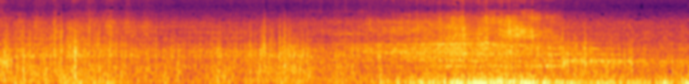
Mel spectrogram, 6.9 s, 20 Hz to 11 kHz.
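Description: Freight cars rolling past with a steady rumble and clatter of steel wheels on rail. About four seconds in, the mid-train GE ES44AC diesel-electric locomotive passes, and its V12 diesel engine's low drone swells, then eases off. Wind buffets the microphone.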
